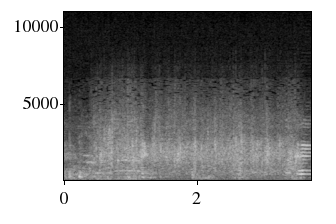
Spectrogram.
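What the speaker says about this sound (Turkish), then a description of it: "Alkışlayın" Audience applause at a 1998 graduation gathering, a dense steady wash of clapping lasting throughout with voices and faint tonal sounds mixed in beneath.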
